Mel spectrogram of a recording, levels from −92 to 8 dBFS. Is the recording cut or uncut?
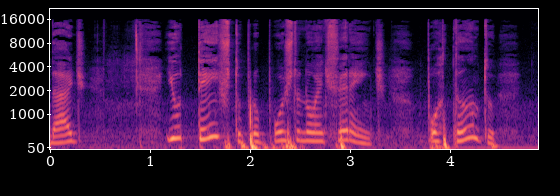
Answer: uncut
